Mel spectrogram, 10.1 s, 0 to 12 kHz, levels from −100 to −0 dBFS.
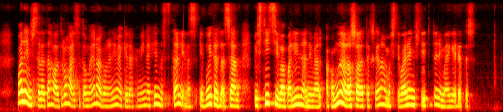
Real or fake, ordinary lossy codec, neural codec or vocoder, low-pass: fake; AAC, 32 kbps; codec, 24 kHz, 1.2 kbps, DualCodec; 10.8 kHz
